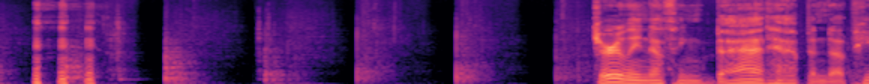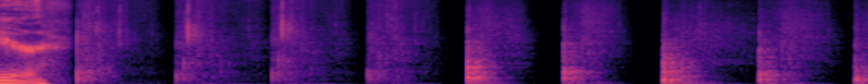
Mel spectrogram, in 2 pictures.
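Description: Footsteps thud steadily on a wooden floor and stairs.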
